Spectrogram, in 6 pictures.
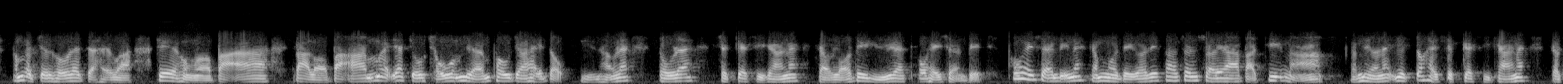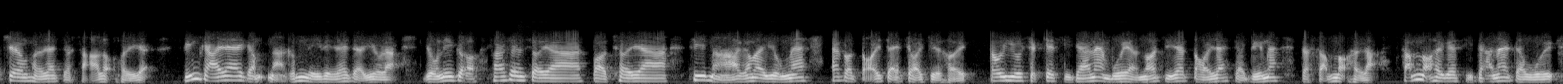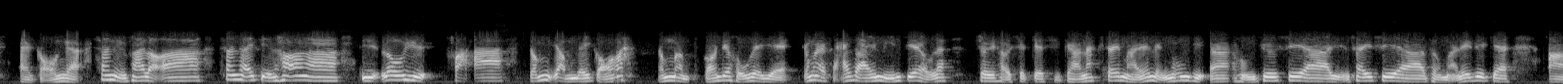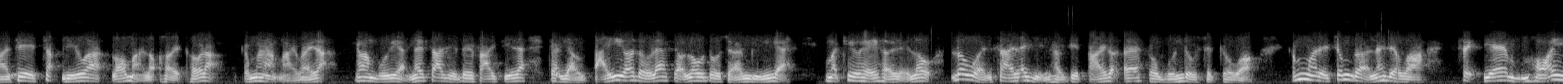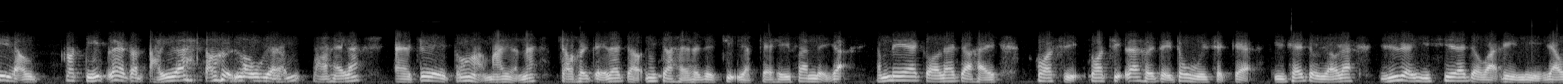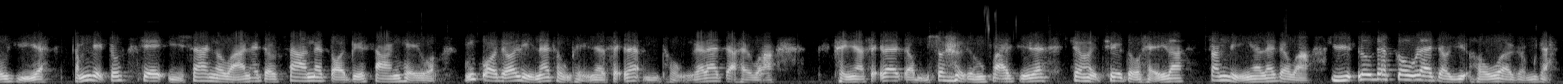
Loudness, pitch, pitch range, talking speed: -16 LUFS, 150 Hz, 130-175 Hz, 280 characters per minute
